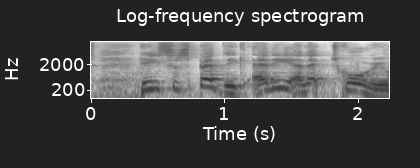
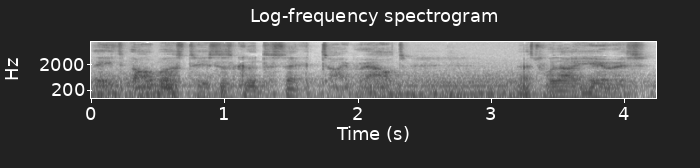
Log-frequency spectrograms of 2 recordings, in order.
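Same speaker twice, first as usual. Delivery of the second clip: soft, hushed noir whisper; eerie whispered inner monologue; whispered narration; 11 semitones lower, 5 dB quieter than usual. A narrator's reading. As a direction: breathe the narration. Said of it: "we get more narration".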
